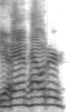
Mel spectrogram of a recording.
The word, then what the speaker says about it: Vanhowder: Is that how we pronounce it, Johnny? Is it Vanhowder? Yeah.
